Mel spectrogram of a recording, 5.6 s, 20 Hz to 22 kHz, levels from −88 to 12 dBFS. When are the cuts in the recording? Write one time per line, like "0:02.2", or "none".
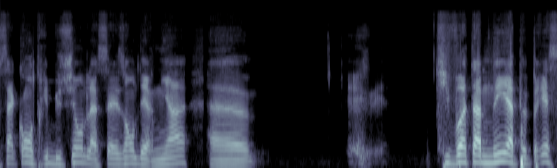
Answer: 0:02.0

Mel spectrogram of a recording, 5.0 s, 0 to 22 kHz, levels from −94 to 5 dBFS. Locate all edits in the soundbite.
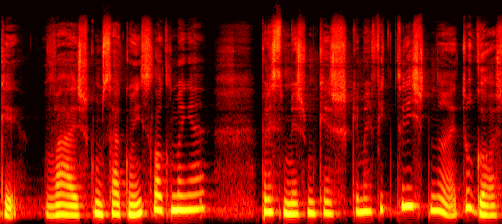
none

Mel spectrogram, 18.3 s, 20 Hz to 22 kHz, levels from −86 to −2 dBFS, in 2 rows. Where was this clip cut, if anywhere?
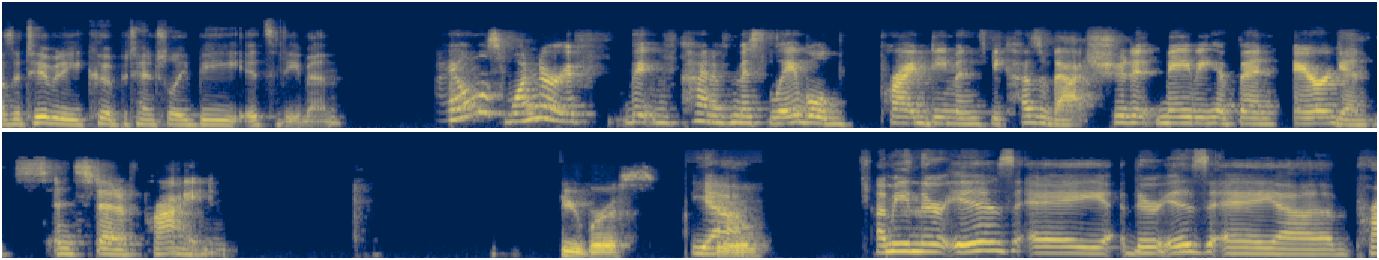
0:15.0

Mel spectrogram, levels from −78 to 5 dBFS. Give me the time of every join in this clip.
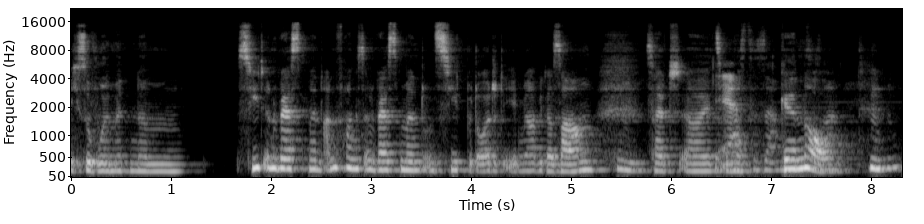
0:02.5

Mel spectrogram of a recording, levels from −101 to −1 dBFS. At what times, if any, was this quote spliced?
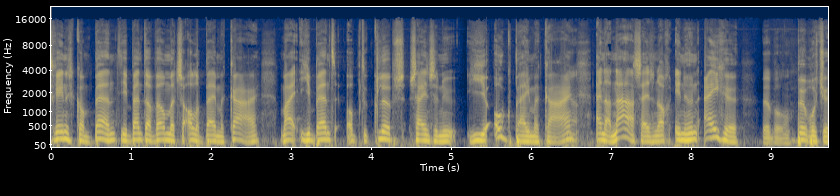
none

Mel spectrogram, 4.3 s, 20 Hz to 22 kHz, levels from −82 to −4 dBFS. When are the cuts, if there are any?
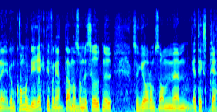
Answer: none

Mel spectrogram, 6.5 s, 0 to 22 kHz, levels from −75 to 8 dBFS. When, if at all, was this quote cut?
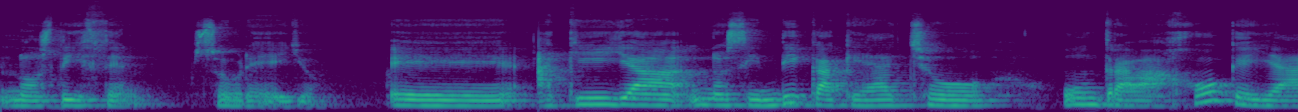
0:01.9

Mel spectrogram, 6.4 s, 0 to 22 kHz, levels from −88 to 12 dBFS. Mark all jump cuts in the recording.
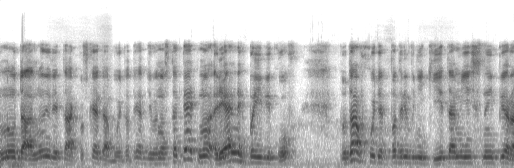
none

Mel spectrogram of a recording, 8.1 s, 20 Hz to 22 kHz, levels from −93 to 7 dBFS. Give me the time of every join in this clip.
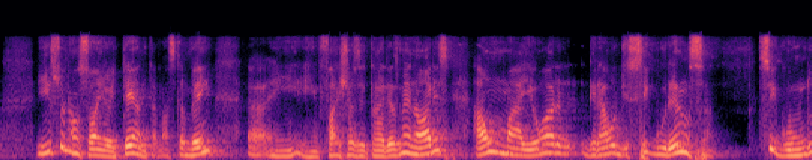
none

